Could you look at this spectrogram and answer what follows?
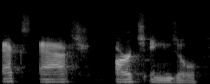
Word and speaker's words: X Æ A-12: liked a tweet suggesting it could be pronounced X - Arch Angel the thinking being AE is pronounced ash in the Scandinavian alphabet and a - 12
